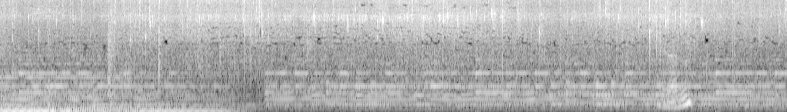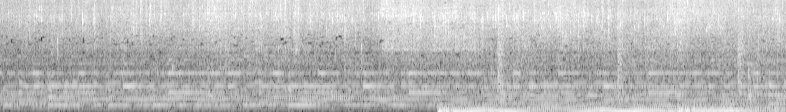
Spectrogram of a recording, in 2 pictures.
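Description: Chopped garlic sizzling in hot oil in a frying pan, a steady hiss. Near the end a wooden spatula stirs it through the pan.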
